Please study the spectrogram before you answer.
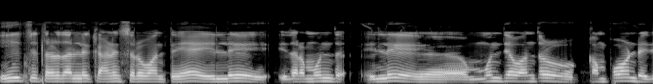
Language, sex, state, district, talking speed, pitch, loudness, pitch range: Kannada, male, Karnataka, Koppal, 100 wpm, 140 Hz, -15 LUFS, 130-150 Hz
